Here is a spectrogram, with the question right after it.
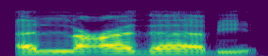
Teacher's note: Pastikan izhar di sini jelasnya lam mati. Jangan kita terlantun ataupun terberhenti. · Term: izhar qamari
